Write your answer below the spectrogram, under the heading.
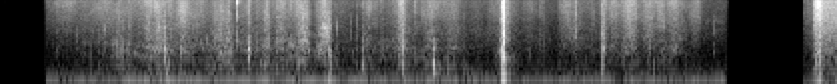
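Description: A man's footsteps walk across a floor toward the front door at a steady, unhurried pace, with a sharper knock partway through, over a low background hum. No one speaks.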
